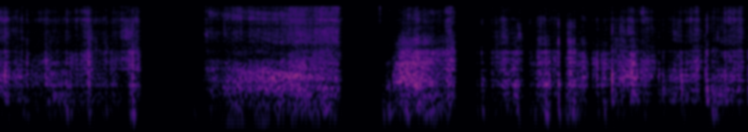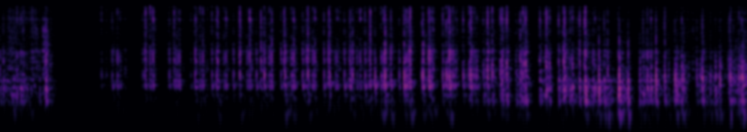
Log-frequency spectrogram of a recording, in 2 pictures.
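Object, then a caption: Glitter-coated foam craft sheet. Long acrylic nails scratch a flat, solid, red glitter-coated foam craft sheet lying on a table, making dry, gritty scraping strokes broken by short silent pauses. After about eight seconds the nails switch to fast, rapid-fire tapping and scratching, a dense run of bright, crisp clicks over a steady rasp.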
